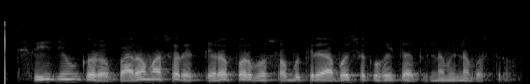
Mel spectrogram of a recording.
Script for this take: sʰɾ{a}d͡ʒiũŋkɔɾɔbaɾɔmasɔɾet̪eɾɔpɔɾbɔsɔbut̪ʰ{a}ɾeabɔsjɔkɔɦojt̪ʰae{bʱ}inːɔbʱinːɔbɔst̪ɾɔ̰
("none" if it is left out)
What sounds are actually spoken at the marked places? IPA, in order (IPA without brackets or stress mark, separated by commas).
i, i, bʱ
